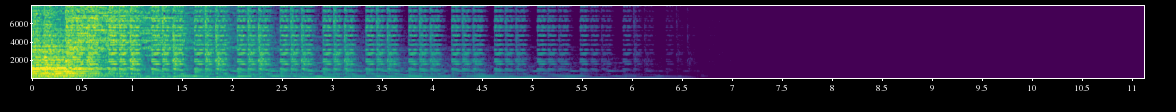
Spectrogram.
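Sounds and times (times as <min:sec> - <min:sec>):
techno music: 0:00.0 - 0:06.7.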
